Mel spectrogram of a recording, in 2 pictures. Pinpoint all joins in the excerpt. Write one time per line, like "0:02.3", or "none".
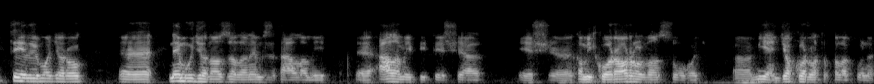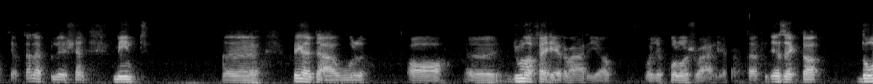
0:05.8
